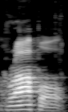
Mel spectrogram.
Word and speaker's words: graupel: So a lot of people there's a distinction between hail and something else that's called grapple. – What on God's green earth is grapple? – It's spelled G-R-A-U-P-E-L.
